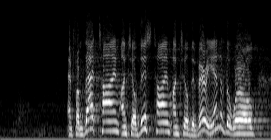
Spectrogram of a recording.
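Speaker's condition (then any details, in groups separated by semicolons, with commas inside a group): No condition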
